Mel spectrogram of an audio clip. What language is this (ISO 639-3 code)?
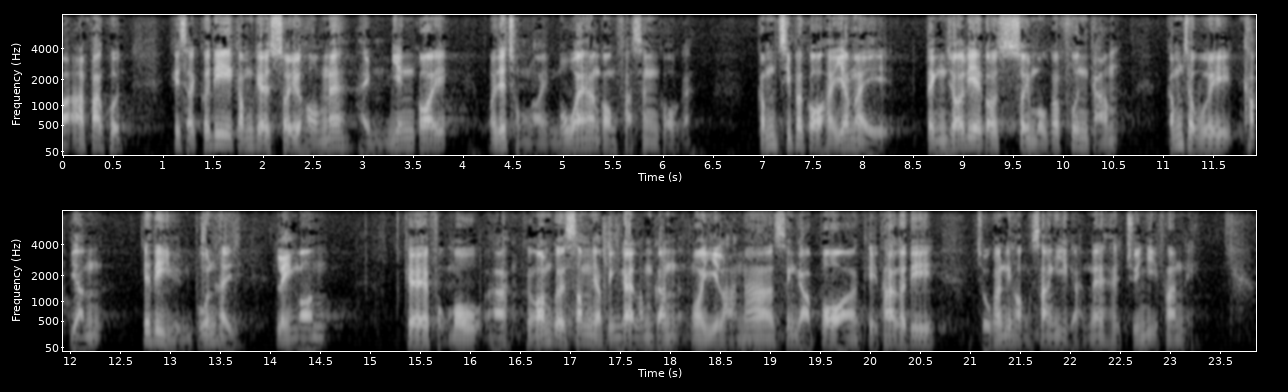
yue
